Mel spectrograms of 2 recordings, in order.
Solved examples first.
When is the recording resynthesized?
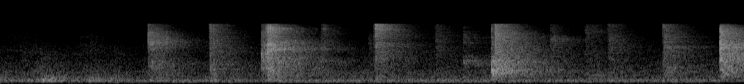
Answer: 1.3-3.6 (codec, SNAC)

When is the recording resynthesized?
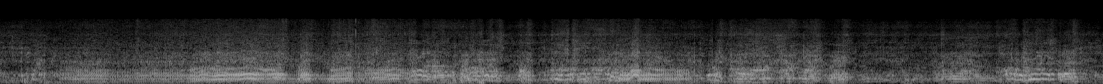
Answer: 0.0-0.6 (codec, SNAC); 4.1-6.2; 6.9-11.0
